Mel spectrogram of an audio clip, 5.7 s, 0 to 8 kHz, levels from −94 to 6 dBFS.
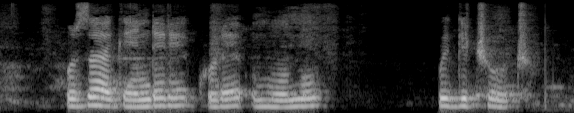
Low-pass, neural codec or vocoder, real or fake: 7.2 kHz; none; real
